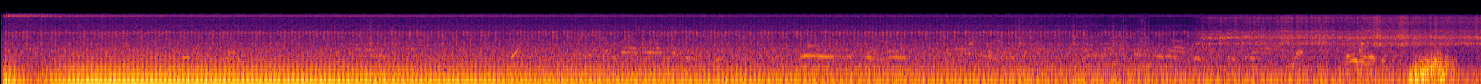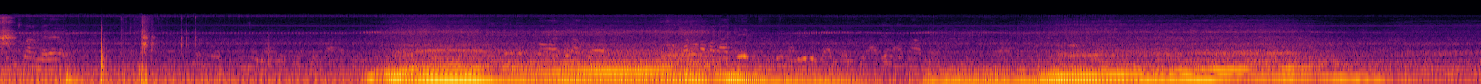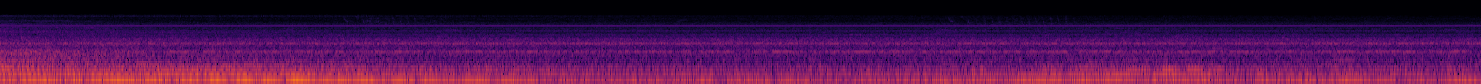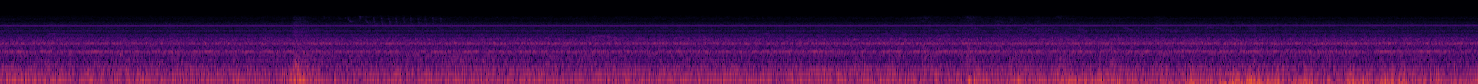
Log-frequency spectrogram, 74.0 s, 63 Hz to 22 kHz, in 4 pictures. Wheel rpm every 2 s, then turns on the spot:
0, 0, 0, 0, 0, 0, 30, 120, 210, 20, 0, 0, 0, 0, 0, 0, 0, 0, 0, 0, 0, 0, 0, 0, 0, 0, 0, 0, 0, 0, 0, 0, 0, 0, 0, 0, 0.
12-14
